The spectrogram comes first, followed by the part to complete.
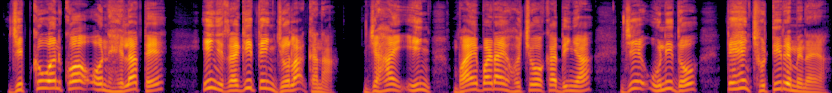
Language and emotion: Santali, angry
